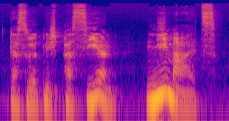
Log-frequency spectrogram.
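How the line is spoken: Angry, snake-like hiss. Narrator (German): sagte Crawley noch immer wütend, einen zischenden Laut am Ende zu hören, wie es bei einer Schlange der Fall war

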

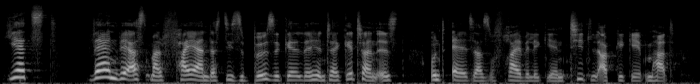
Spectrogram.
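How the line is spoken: Giggling. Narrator (German): kicherte ich

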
